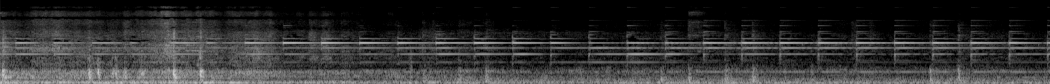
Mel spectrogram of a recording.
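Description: Railroad grade-crossing bell ringing in rapid, even strokes. In the first two or three seconds it is joined by the rumble and wheel clatter of the last freight tank cars rolling past.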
